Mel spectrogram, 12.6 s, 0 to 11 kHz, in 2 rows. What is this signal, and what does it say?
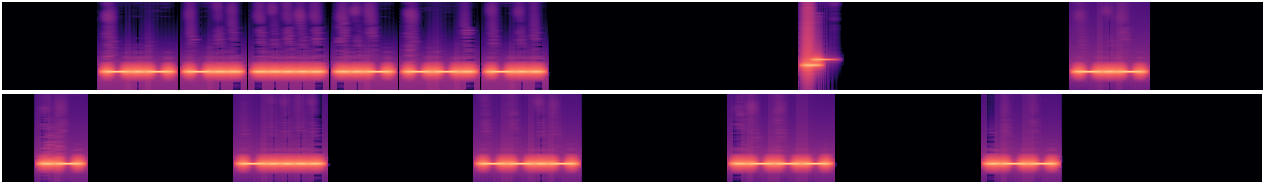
Morse code, heard as a keyed tone, about 35 wpm, spaced as for 15 wpm, 700 Hz. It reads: KD5UGD KA6QJW
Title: USA Call Signs - 6 Characters - 8x Character Spacing - 35wpm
